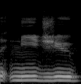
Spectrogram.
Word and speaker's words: NiziU: They're called Nizu because it's like supposed to sound like Need You, but it's spelled Niziu.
